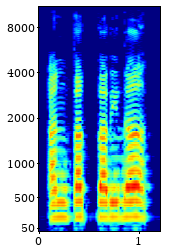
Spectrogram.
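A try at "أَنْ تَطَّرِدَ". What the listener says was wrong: To, no? Bukan ta.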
